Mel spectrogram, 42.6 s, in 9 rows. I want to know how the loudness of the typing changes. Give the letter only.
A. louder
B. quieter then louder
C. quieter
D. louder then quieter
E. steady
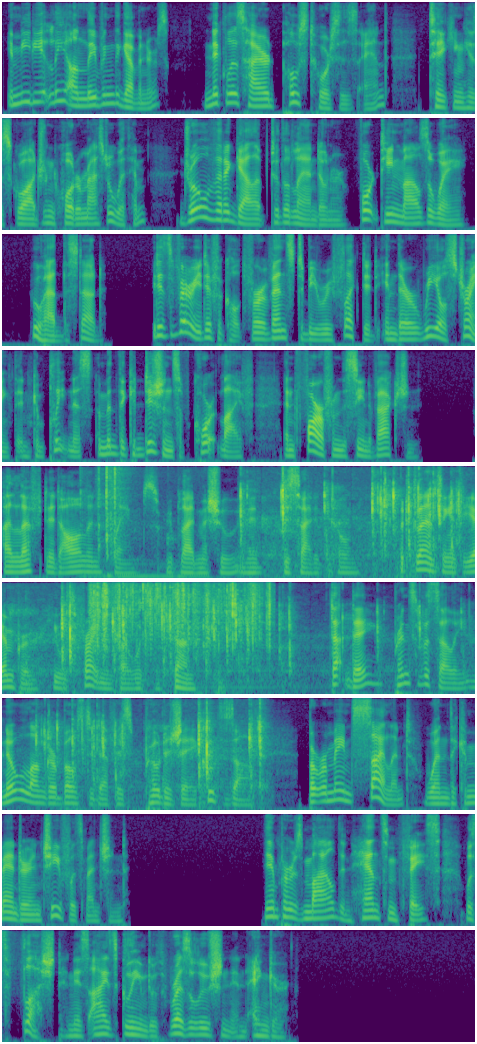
B.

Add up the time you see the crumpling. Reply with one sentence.
You can hear the crumpling for 2 seconds altogether.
